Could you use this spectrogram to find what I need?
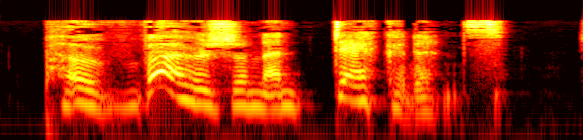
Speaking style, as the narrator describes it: she'd snapped

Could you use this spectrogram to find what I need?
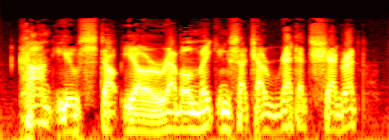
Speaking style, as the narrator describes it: grunted the one

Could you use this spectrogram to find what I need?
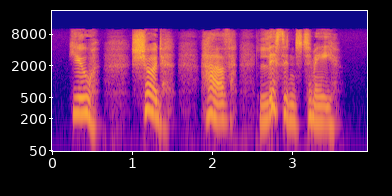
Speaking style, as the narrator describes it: Naveen pants, still catching her breath

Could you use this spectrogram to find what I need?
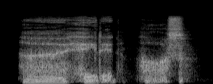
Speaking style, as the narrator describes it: he said in a very quiet voice

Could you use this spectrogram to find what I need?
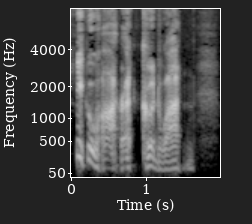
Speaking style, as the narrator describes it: remarked Oblonsky, laughing

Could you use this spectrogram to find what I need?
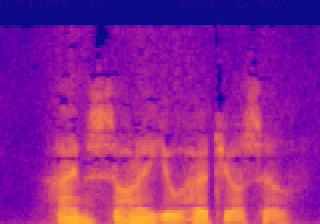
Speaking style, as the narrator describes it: she said in a dull, lifeless voice

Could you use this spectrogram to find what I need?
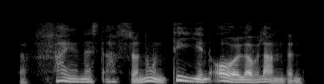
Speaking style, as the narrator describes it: murmured Luca Lazzari

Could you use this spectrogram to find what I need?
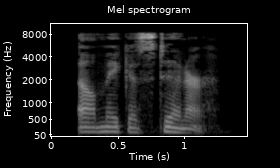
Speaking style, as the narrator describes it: I mutter under my breath

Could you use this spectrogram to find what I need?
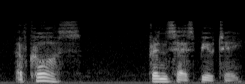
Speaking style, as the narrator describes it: I said softly, reverently

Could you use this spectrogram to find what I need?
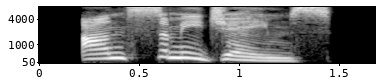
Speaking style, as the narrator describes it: Will shouted

